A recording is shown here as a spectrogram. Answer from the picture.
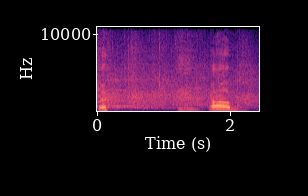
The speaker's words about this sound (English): Hey, let's give an applause. Tapsoljuk meg a tőle. Hey. He's the hero.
